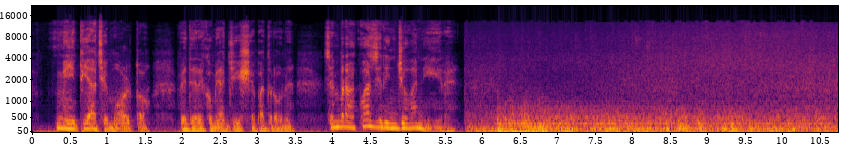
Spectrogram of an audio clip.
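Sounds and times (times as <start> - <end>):
speech: 0.3 - 6.5
steady heavy rain pouring: 5.8 - 10.7.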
